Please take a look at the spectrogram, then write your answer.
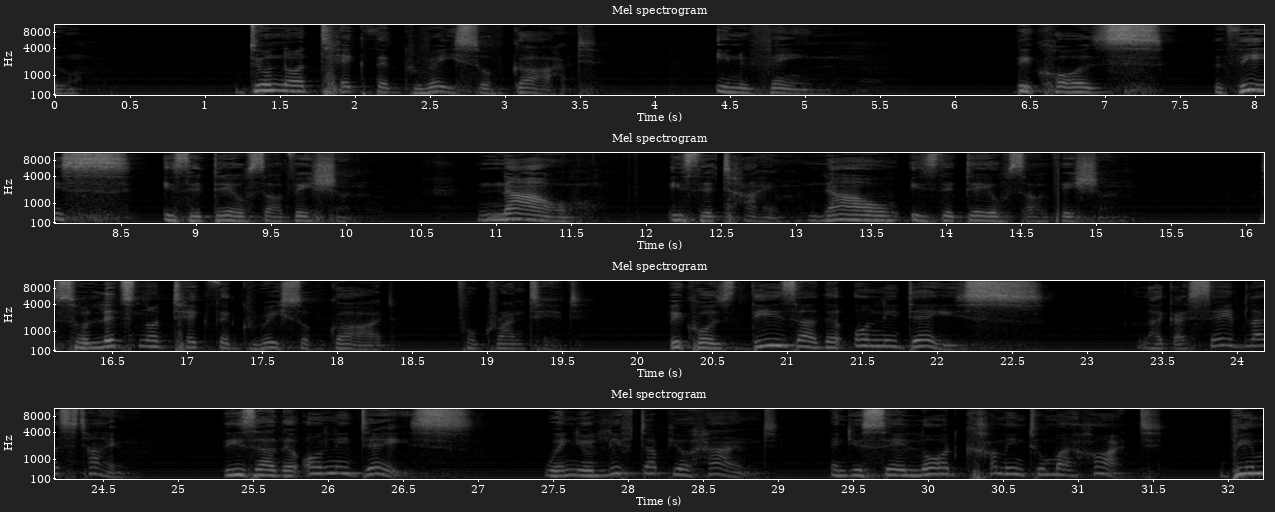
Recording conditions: large echoing room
